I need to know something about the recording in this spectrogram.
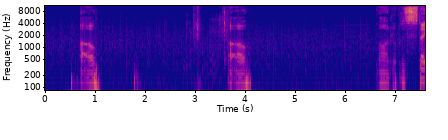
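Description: A man speaks in short bursts into a close microphone.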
